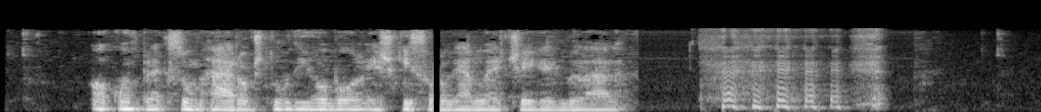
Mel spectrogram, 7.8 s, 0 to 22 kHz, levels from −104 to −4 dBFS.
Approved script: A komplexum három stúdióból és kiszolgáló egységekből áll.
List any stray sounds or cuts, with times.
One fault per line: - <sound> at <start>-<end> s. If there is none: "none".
- dropout at 3.2-3.3 s
- laugh at 5.2-6.7 s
